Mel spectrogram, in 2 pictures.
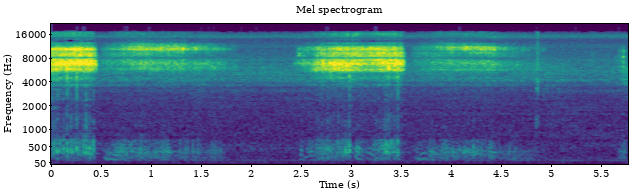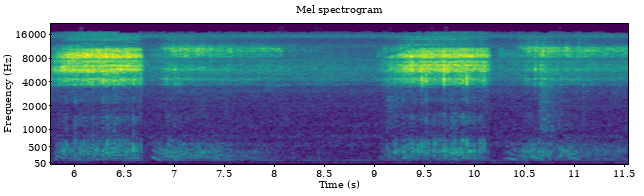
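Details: A 3-month-old Bull Terrier puppy snoring while asleep, with rhythmic, rasping breaths at about 19 per minute.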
